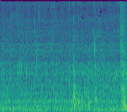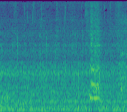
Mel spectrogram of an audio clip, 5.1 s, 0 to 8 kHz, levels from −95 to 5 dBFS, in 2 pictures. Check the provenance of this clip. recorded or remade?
remade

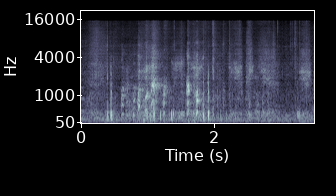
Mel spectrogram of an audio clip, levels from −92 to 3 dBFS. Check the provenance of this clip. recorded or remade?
remade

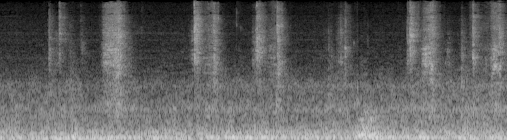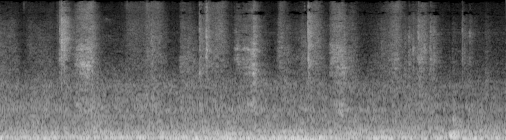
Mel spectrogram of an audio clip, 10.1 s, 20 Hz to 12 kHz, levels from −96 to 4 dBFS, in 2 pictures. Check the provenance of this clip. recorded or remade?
recorded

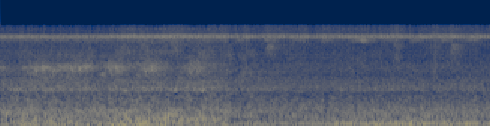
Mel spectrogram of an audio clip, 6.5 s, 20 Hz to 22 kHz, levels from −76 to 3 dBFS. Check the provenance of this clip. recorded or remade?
remade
